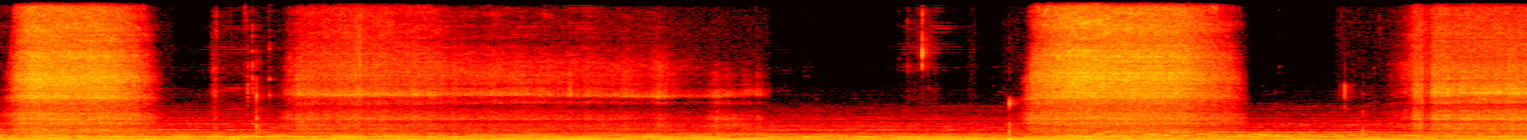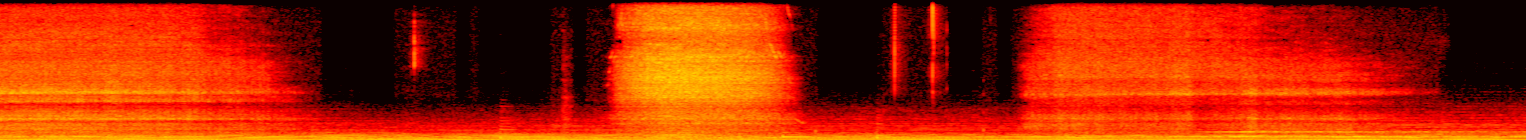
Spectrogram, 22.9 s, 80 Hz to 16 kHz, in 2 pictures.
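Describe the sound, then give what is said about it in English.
Slow breathing in through the nose and out through the mouth during a guided meditation. Soft airy swells of breath rise and fall over a quiet, sustained musical background. “Inhale through your nose and exhale through your mouth 3 times. I'm going to be doing this with you.”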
